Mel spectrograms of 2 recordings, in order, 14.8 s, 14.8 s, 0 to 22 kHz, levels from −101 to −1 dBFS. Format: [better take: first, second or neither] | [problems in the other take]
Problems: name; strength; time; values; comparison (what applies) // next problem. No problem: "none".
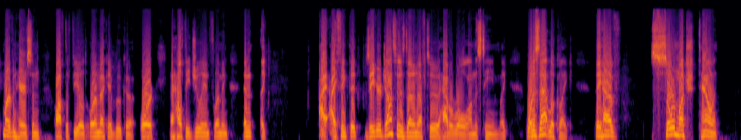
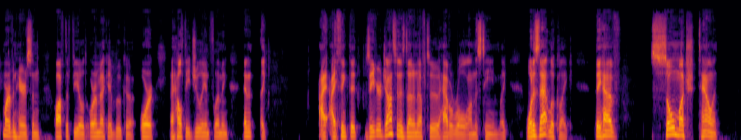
second | distortion; heavy; 8% of the sound clipped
